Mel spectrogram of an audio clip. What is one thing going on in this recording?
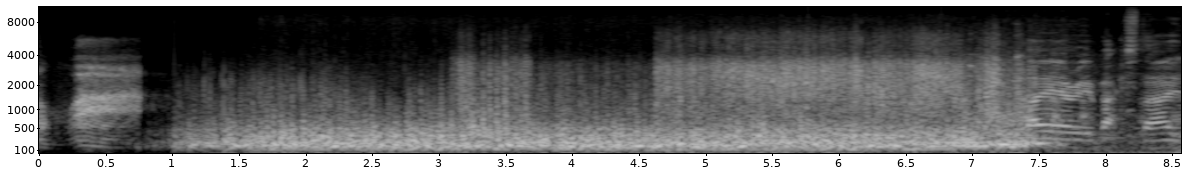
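A huge explosion rumbles deeply.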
